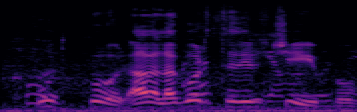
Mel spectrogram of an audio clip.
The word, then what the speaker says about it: food court: quindi una food court, la pronuncia è giusta,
